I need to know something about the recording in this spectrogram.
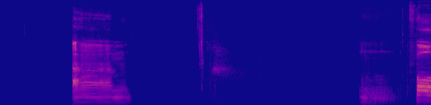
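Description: A man speaks calmly into a close microphone on an online call.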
